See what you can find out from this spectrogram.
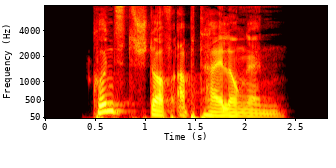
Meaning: plural of Kunststoffabteilung
- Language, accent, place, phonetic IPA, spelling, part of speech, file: German, Germany, Berlin, [ˈkʊnstʃtɔfʔapˌtaɪ̯lʊŋən], Kunststoffabteilungen, noun, De-Kunststoffabteilungen.ogg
